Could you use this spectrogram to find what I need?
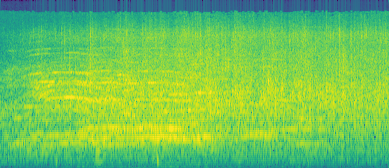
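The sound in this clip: Applause from a comedy club audience, with dense, steady clapping that swells slightly around the middle and carries on for about four seconds.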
